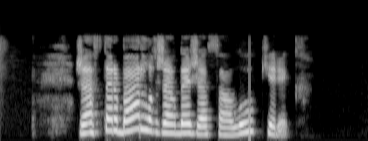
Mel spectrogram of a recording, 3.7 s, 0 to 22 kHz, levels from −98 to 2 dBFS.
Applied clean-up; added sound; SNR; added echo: none; none; none; none.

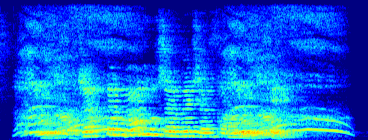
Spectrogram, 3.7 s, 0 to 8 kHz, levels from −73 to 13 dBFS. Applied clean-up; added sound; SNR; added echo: none; Breathing; 2 dB; reverberation time 0.6 s.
